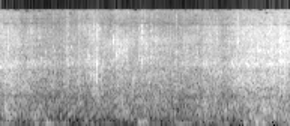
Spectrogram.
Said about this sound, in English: Feeling into this surging water. Ice is gone now. Feeling into this power. Becoming this power.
